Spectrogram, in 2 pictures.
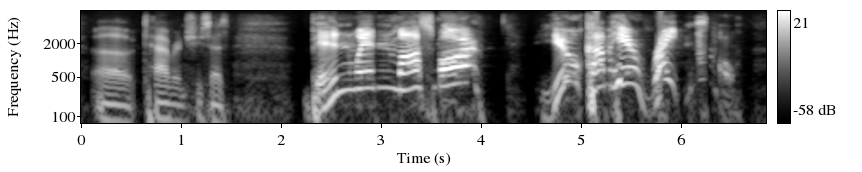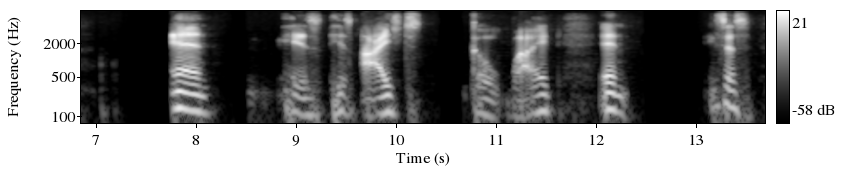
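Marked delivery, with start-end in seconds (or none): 2.3-6.6 loud carrying voice, higher and louder. Voicing a mother calling her son across a tavern: voice that carries across the tavern. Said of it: "with this voice that carries across the entire".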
